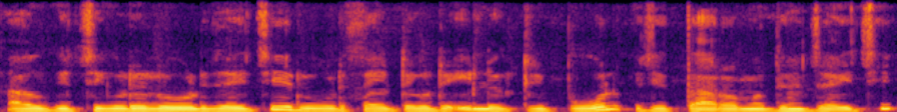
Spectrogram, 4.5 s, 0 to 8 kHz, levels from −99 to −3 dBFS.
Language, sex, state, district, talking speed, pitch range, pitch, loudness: Odia, male, Odisha, Nuapada, 200 wpm, 135-145 Hz, 140 Hz, -14 LUFS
